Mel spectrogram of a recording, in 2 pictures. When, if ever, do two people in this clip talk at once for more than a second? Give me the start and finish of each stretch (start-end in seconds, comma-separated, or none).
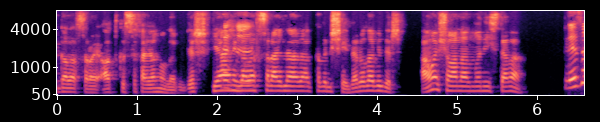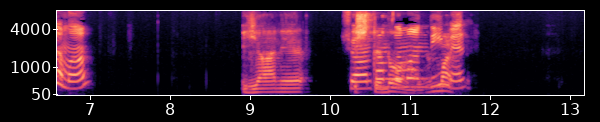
10.3-11.7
